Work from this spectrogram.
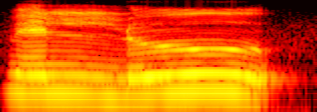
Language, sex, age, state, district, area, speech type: Telugu, male, 45-60, Andhra Pradesh, West Godavari, rural, read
